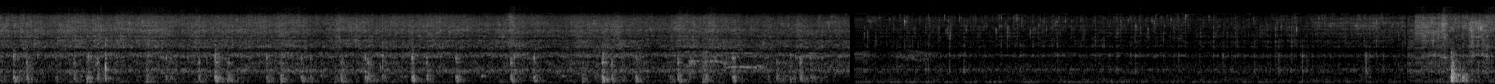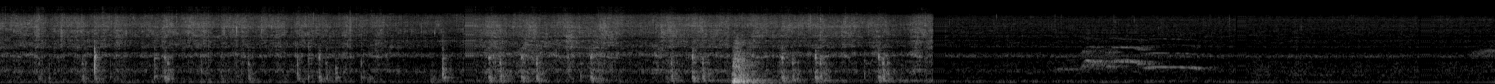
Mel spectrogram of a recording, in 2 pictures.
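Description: Sliced onions and green chillies frying in oil in a steel pot, sizzling as a wooden spatula stirs them and scrapes and knocks against the metal. The sizzle eases after about eight seconds, comes back louder about halfway, with a sharp knock a little later, and falls away suddenly about four-fifths of the way through.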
